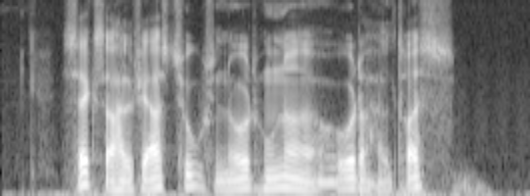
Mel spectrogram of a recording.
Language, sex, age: Danish, male, 35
